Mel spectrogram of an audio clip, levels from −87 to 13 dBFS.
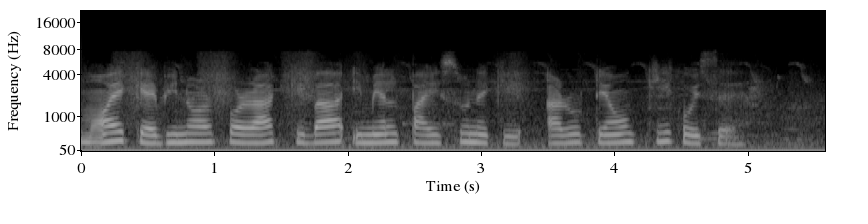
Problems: none marked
